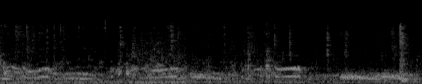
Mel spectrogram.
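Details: Indoor coos from Lotan tumbler pigeons: soft, throaty, undulating notes that rise and fall in a steady murmuring run, with light knocks and scuffles in the room.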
